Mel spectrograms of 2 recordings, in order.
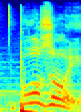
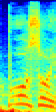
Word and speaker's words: borzoi: Borzoi! A borzoi!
